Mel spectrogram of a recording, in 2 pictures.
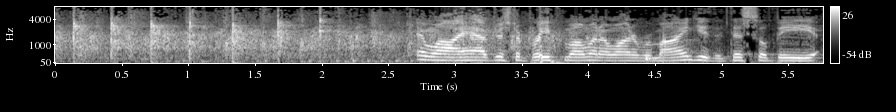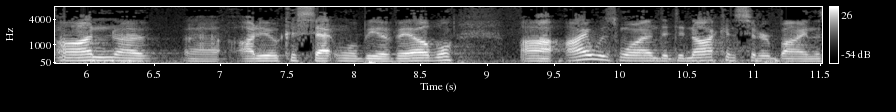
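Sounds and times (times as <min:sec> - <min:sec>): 
audience applause after presentations at a meeting: 0:00.0 - 0:04.2
speech: 0:02.7 - 0:11.5.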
